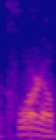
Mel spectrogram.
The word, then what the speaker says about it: Quarto: Quarto is spelled Q-U-A-R-T-O. Quarto, like Quarto milk.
